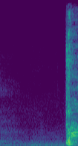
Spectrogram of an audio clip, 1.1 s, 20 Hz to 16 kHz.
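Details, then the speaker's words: Adult woman's cough, echoed by a 35-year-old Congo African grey parrot on her shoulder mimicking it. "oh louis copied my cough did you hear that echo"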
